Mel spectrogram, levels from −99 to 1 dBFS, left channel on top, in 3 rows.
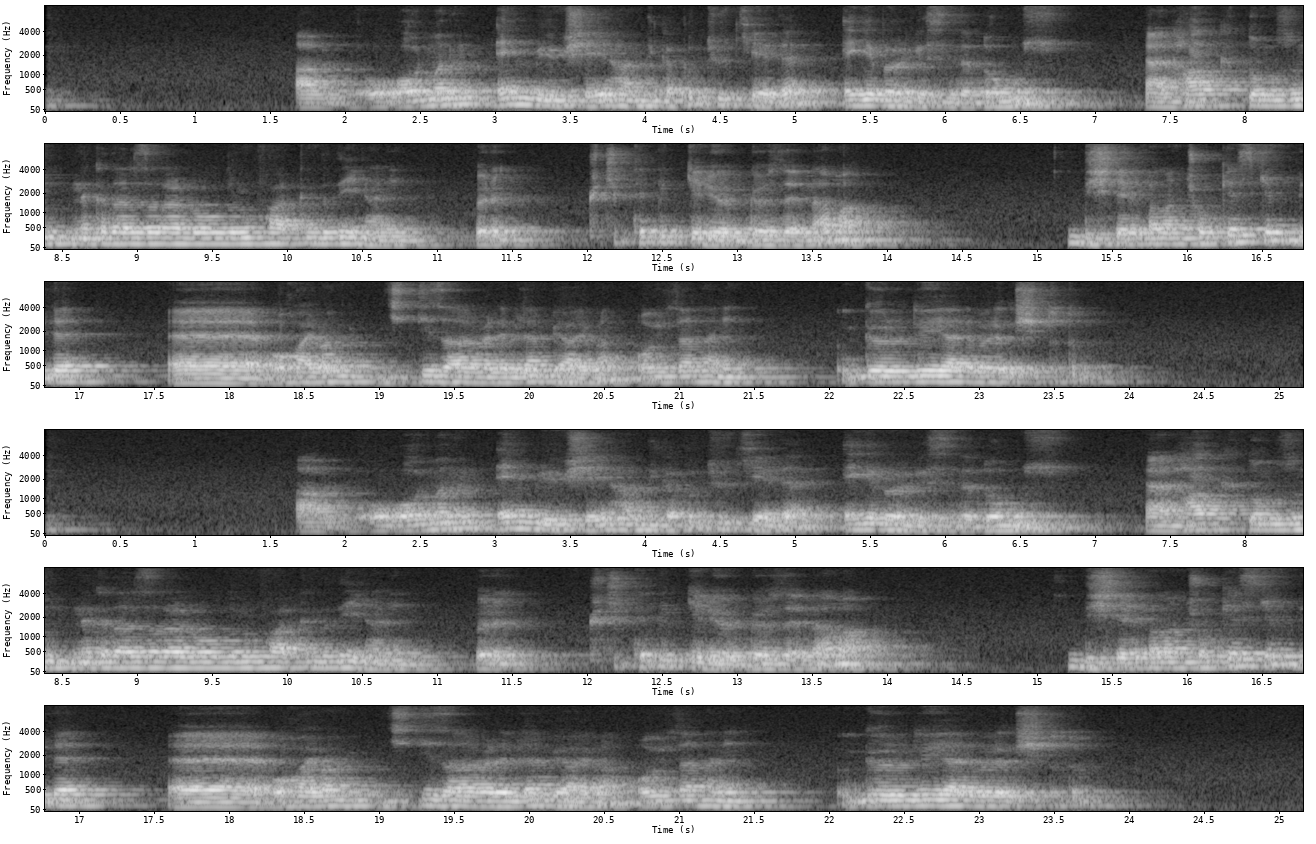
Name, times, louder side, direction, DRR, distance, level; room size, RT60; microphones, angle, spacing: voice 1, 1.7-6.7 7.3-10.8 11.3-11.5 12.1-13.9 15.2-17.1 17.6-21.4 22.1-23.8, left 1 dB, 35° left, 0 dB, 0.5 m, -20 dB
3.6 x 2.2 x 3.3 m, 1.0 s
head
